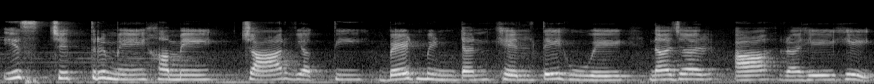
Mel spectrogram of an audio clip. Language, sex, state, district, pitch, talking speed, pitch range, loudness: Hindi, female, Madhya Pradesh, Dhar, 220 Hz, 90 wpm, 210-240 Hz, -15 LUFS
